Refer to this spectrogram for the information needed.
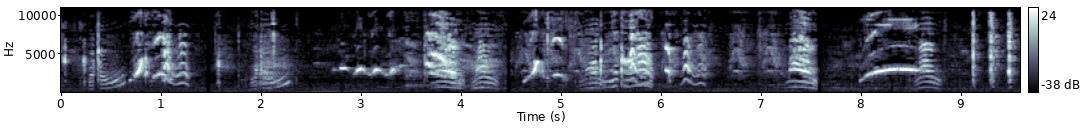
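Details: Ring-necked parakeet chattering with arched, rising-then-falling squawks and warbled speech-like syllables, spaced irregularly across ten seconds. A louder burst comes near the end, followed by a few sharp clicks.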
